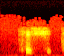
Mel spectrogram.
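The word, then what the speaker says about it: Tischi: It's T-I-S-C-H-I. – Tishki. – And then Tishi, it's pronounced. And then Toshi, T-O-S-H-I.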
